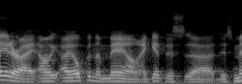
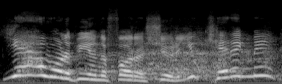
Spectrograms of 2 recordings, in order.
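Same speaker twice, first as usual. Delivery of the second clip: much higher and much louder, bursting with glee; thrilled yelling; 14 semitones higher, 13 dB louder than usual. Retold or imitated. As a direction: shout it like you won the lottery. Thrilled reply to photo offer.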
